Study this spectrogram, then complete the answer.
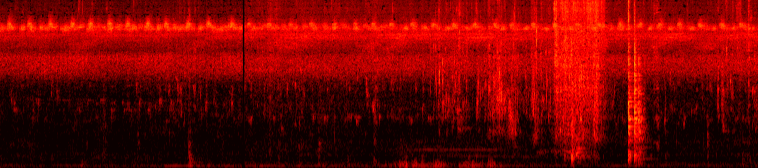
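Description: Hands slosh and rub in water in a metal basin.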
